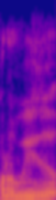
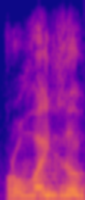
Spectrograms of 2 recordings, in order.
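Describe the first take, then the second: First: The second syllable has an 'ee' vowel. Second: The second syllable has an 'eye' vowel. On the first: This is the usual form. "तो वैसे प्रोविजो होता है" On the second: Some people say it this way. "कुछ लोग इसको सही से pronounce प्रोवाइजो भी प्रोनाउंस करते हैं"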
